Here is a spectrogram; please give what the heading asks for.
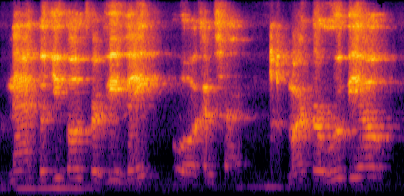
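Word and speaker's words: Vivek: Uh he said if you want to pronounce his name properly, just remember cake. So it's Vake.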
